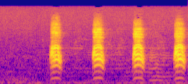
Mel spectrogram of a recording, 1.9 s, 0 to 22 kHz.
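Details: Egyptian goose giving four harsh, nasal honking quacks, evenly spaced roughly every 0.4 seconds, each brief and broad-toned, against a quiet low background.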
